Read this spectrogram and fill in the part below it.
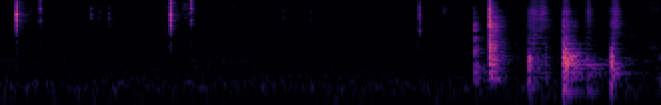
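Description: Scissors cut small craft pieces for a homemade Christmas decoration, a few sparse snips early on, then a quick cluster of louder, close crisp cuts near the end, with no talk.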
